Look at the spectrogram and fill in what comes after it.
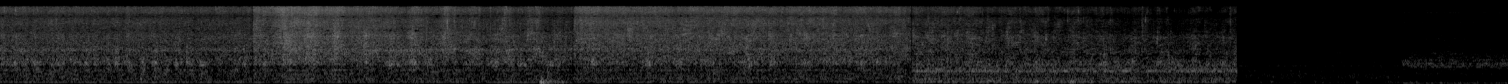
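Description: Masala and chicken sizzling and frying in a metal wok while being stirred with a wooden spoon: a steady, dense hiss. It drops suddenly to a faint hiss about twelve seconds in.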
